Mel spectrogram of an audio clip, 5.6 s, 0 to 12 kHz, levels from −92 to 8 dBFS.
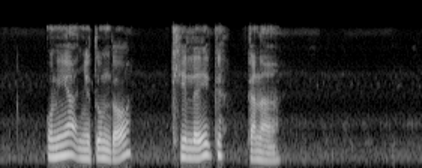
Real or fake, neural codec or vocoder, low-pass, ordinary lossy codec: fake; codec, 16 kHz, 16 kbps, FunCodec, trained on Chinese and English, 50 frames a second; 7.2 kHz; Opus, 64 kbps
